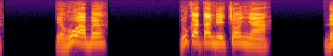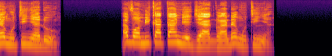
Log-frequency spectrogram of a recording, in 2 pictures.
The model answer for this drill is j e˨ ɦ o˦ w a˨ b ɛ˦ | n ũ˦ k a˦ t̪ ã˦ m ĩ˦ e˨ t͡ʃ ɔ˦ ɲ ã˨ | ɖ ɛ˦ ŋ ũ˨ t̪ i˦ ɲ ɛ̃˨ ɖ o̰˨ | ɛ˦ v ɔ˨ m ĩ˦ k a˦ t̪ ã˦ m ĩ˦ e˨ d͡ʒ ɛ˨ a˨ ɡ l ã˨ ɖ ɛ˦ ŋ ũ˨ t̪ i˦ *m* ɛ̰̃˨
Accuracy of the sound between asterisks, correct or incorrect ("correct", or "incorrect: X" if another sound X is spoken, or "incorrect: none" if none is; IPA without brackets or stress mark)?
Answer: incorrect: ɲ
